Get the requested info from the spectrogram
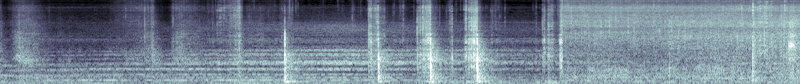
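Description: Camp cooking: four sharp knocks of a utensil against a pot in the middle, then a steady sizzling hiss from about five and a half seconds in.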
